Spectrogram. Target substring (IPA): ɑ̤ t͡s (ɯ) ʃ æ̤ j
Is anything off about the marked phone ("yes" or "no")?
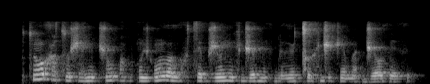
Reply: yes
